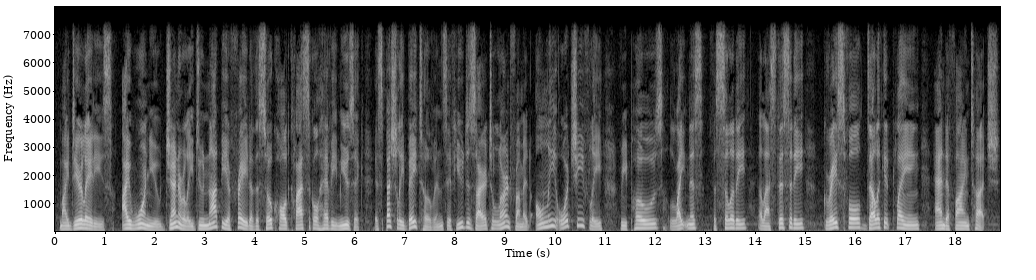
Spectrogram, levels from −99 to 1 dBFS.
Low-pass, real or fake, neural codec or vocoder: 7.2 kHz; real; none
